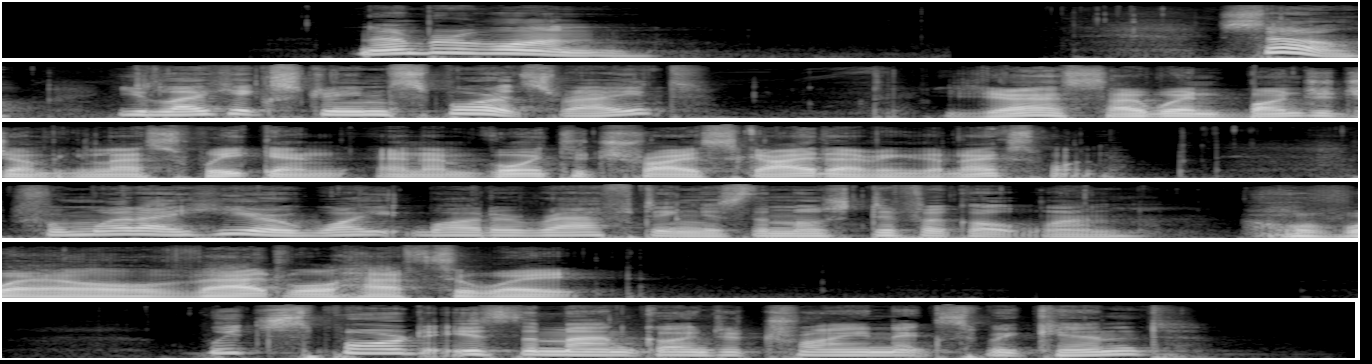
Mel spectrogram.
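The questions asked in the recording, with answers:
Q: Which sport is the man going to try next weekend?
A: Skydiving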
